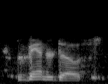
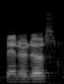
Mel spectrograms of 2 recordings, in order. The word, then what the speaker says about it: Vanderdoes: pronounce your name so we have the correct pronunciation your last name Vander do Vander do thank you very much I think we're all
